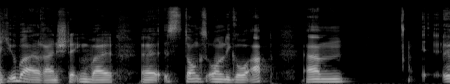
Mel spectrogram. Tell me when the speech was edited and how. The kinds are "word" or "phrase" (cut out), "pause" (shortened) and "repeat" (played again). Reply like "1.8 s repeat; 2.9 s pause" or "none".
none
